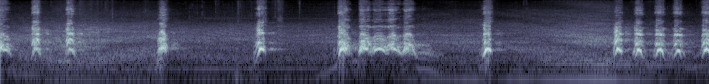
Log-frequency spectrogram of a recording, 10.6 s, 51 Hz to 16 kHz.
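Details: Dogs barking in Bușteni, Romania, 13 October 2021: sharp single barks at irregular intervals, a quick cluster of barks near the middle and a fast run of four or five at the end, with faint low rumble beneath.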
